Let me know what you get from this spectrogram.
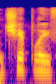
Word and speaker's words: Chipley: Chipley, Florida. Am I saying that correctly, Fred Peel? – That's exactly correct. – Fred Peel is a retired county sheriff in Chipley, Florida.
